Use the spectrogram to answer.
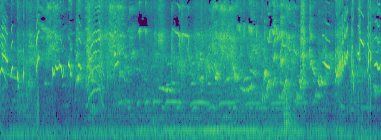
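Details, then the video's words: Breeding-condition Oriental magpie-robin of the Medan type, singing bursts of high whistles and sharp chips at the start and end, with a quieter middle stretch of short repeated mid-pitched notes and low hum. "Kacer Medan Yg Lagi birahhi"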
